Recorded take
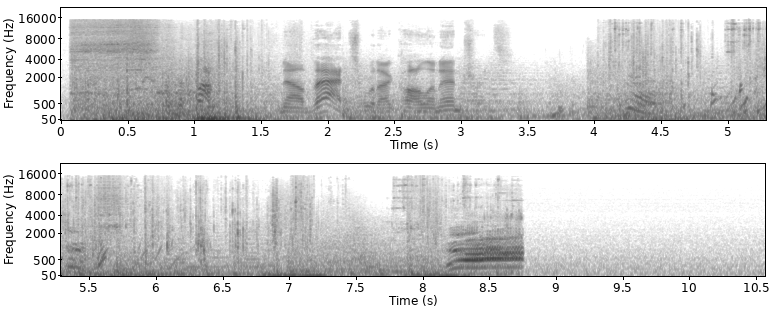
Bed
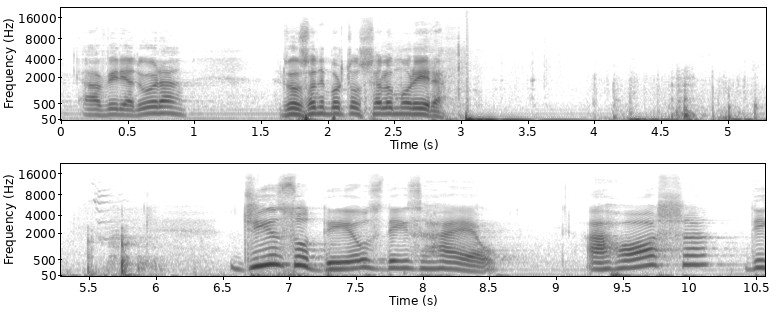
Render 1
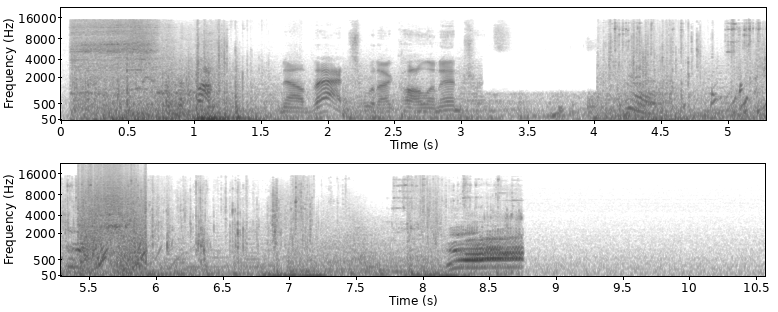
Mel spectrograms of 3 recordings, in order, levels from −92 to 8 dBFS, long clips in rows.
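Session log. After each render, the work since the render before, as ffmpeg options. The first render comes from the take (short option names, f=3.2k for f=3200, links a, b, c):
-filter_complex "[0:a]asettb=1/sr,asplit=3[a][b][c];[a]atrim=end=1.254[d];[b]atrim=start=1.25:end=2.15,asetpts=PTS-STARTPTS,afade=t=in:d=0.004:c=qsin,afade=t=out:st=0.896:d=0.004:c=qsin,equalizer=f=8k:t=o:w=1.5:g=-14.5[e];[c]atrim=start=2.146[f];[d][e]acrossfade=d=0.004:c1=hsin:c2=qsin[g];[g][f]acrossfade=d=0.004:c1=qsin:c2=hsin,asettb=1/sr,asplit=3[h][i][j];[h]atrim=end=3.164[k];[i]atrim=start=3.16:end=4.02,asetpts=PTS-STARTPTS,afade=t=in:d=0.004:c=qsin,afade=t=out:st=0.856:d=0.004:c=qsin,asuperstop=centerf=2400:order=20:qfactor=0.5[l];[j]atrim=start=4.016[m];[k][l]acrossfade=d=0.004:c1=hsin:c2=qsin[n];[n][m]acrossfade=d=0.004:c1=qsin:c2=hsin,asettb=1/sr,asplit=3[o][p][q];[o]atrim=end=5.414[r];[p]atrim=start=5.41:end=5.93,asetpts=PTS-STARTPTS,afade=t=in:d=0.004:c=qsin,afade=t=out:st=0.516:d=0.004:c=qsin,asplit=2[s][t];[t]highpass=f=720:p=1,volume=36dB,asoftclip=type=tanh:threshold=-21.5dB[u];[s][u]amix=inputs=2:normalize=0,lowpass=f=5.5k:p=1,volume=-6dB[v];[q]atrim=start=5.926[w];[r][v]acrossfade=d=0.004:c1=hsin:c2=qsin[x];[x][w]acrossfade=d=0.004:c1=qsin:c2=hsin"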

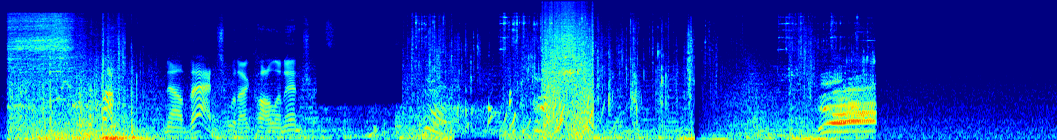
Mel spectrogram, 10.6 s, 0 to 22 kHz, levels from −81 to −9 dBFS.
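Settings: -filter_complex "[0:a]asettb=1/sr,asplit=3[a][b][c];[a]atrim=end=4.534[d];[b]atrim=start=4.53:end=4.99,asetpts=PTS-STARTPTS,afade=t=in:d=0.004:c=qsin,afade=t=out:st=0.456:d=0.004:c=qsin,highpass=270,equalizer=f=840:t=q:w=4:g=8,equalizer=f=1.3k:t=q:w=4:g=-8,equalizer=f=3.6k:t=q:w=4:g=-3,lowpass=f=7.8k:w=0.5412,lowpass=f=7.8k:w=1.3066[e];[c]atrim=start=4.986[f];[d][e]acrossfade=d=0.004:c1=hsin:c2=qsin[g];[g][f]acrossfade=d=0.004:c1=qsin:c2=hsin,asplit=2[h][i];[h]atrim=end=6.94,asetpts=PTS-STARTPTS,afade=t=out:st=6.936:d=0.004:c=hsin[j];[i]atrim=start=6.94,asetpts=PTS-STARTPTS,afade=t=in:d=0.61[k];[j][k]concat=n=2:v=0:a=1"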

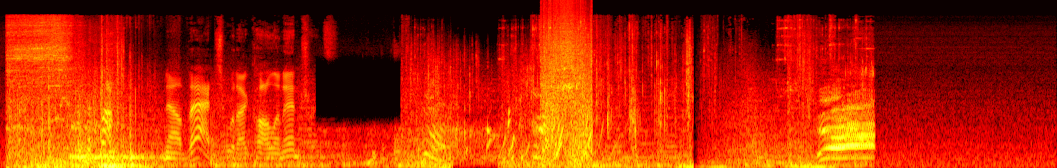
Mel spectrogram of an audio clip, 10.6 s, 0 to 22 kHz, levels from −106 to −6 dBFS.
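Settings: -filter_complex "[0:a]asettb=1/sr,asplit=3[a][b][c];[a]atrim=end=0.694[d];[b]atrim=start=0.69:end=1.77,asetpts=PTS-STARTPTS,afade=t=in:d=0.004:c=qsin,afade=t=out:st=1.076:d=0.004:c=qsin,equalizer=f=270:w=4.1:g=14.5[e];[c]atrim=start=1.766[f];[d][e]acrossfade=d=0.004:c1=hsin:c2=qsin[g];[g][f]acrossfade=d=0.004:c1=qsin:c2=hsin,asettb=1/sr,asplit=3[h][i][j];[h]atrim=end=4.104[k];[i]atrim=start=4.1:end=5.31,asetpts=PTS-STARTPTS,afade=t=in:d=0.004:c=qsin,afade=t=out:st=1.206:d=0.004:c=qsin,lowpass=4.2k[l];[j]atrim=start=5.306[m];[k][l]acrossfade=d=0.004:c1=hsin:c2=qsin[n];[n][m]acrossfade=d=0.004:c1=qsin:c2=hsin"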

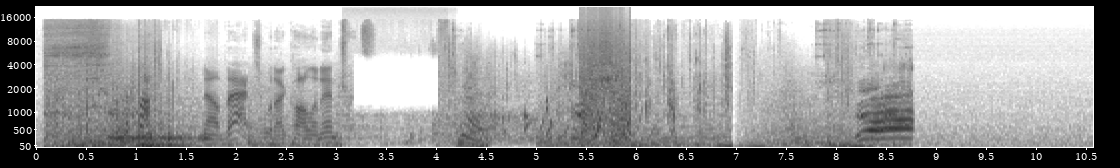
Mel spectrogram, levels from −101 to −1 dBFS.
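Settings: -filter_complex "[0:a]asettb=1/sr,asplit=3[a][b][c];[a]atrim=end=3.054[d];[b]atrim=start=3.05:end=4.2,asetpts=PTS-STARTPTS,afade=t=in:d=0.004:c=qsin,afade=t=out:st=1.146:d=0.004:c=qsin,aemphasis=mode=production:type=riaa[e];[c]atrim=start=4.196[f];[d][e]acrossfade=d=0.004:c1=hsin:c2=qsin[g];[g][f]acrossfade=d=0.004:c1=qsin:c2=hsin"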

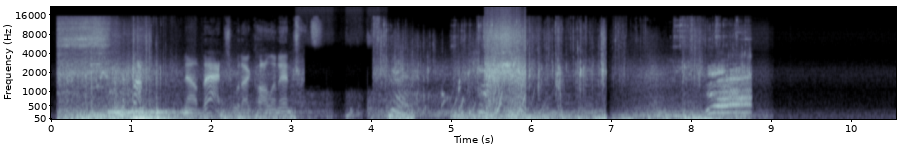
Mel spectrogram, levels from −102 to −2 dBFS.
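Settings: -af "agate=range=-15dB:threshold=-53dB:ratio=16:detection=peak,equalizer=f=125:t=o:w=1:g=5,equalizer=f=500:t=o:w=1:g=-9,equalizer=f=1k:t=o:w=1:g=-10,equalizer=f=2k:t=o:w=1:g=12,equalizer=f=4k:t=o:w=1:g=-7,equalizer=f=8k:t=o:w=1:g=7"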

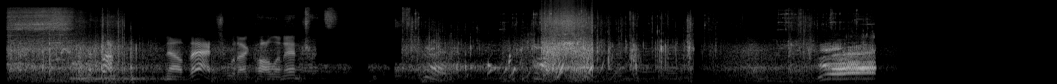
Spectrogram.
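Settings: -af "highpass=f=770:t=q:w=4.9"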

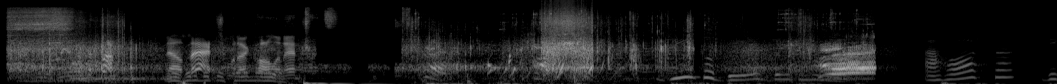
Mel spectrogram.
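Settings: -filter_complex "[1:a]volume=-20.5dB[a];[0:a][a]amix=inputs=2:normalize=0"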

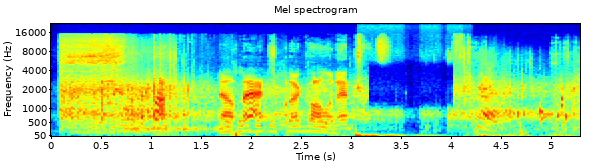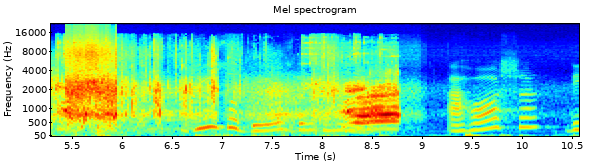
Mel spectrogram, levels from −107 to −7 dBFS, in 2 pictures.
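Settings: -af "volume=11.5dB"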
